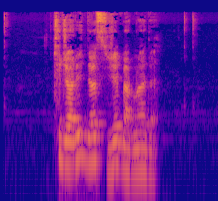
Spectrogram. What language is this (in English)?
Kurdish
